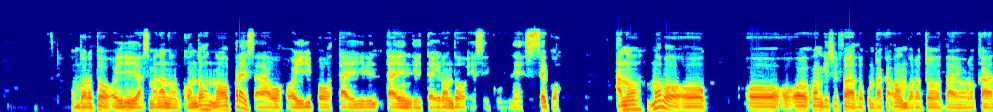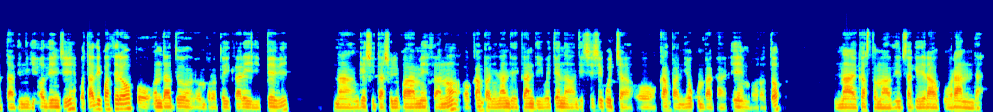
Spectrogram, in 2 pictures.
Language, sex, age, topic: Oshiwambo, male, 25-35, finance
